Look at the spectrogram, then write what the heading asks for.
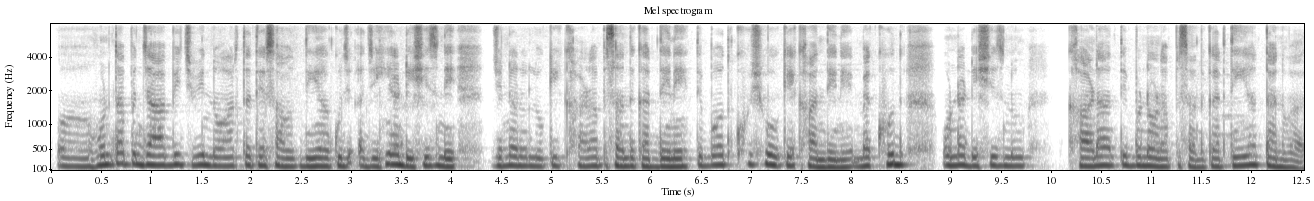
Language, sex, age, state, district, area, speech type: Punjabi, female, 30-45, Punjab, Tarn Taran, urban, spontaneous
